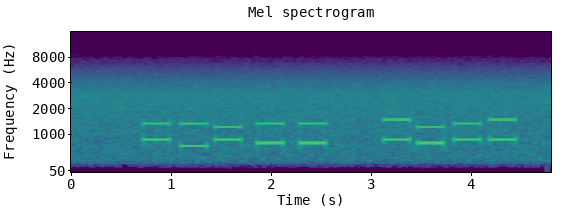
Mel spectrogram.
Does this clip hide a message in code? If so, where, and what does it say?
Yes: DTMF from 0.8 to 4.5 s, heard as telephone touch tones, dialled by hand, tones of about 260 ms, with radio hiss. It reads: 82755 9489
